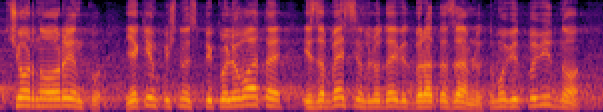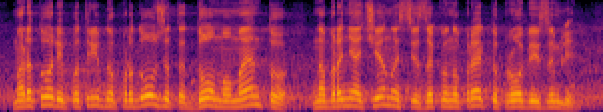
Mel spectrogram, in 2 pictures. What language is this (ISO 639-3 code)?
ukr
